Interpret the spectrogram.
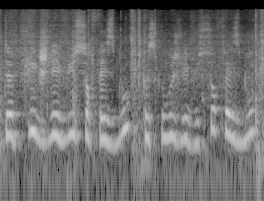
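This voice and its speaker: Brief: a bubbly woman with a high voice for a casual beauty vlog, gushing and chatty. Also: rapid-fire, background noise. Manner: excitable, gushing, chatty and apologetic. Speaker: beauty vlogger. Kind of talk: casual makeup haul chat.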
